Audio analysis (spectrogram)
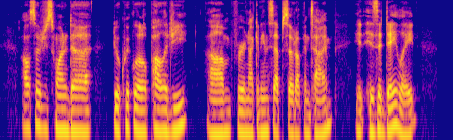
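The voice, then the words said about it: Weak, recovering sick voice. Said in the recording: “can't tell by my voice, I am getting over a cold. My voice is just starting to return”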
